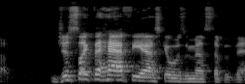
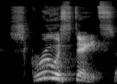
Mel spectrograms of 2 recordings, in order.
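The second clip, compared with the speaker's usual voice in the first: slow, loud and higher; defiant outburst; 9 semitones higher, 7 dB louder, much slower than usual. Retold or imitated. Third Estate defiant.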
